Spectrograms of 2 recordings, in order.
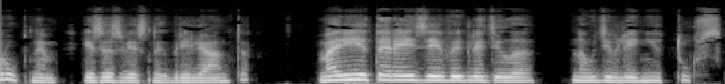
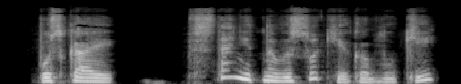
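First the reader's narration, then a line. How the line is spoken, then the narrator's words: Near-whisper reply. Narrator (Russian): ответила ей тоже почти шепотом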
